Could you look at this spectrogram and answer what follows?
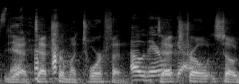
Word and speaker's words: dextromethorphan: How do you pronounce that? Yeah, dextromethorphan.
